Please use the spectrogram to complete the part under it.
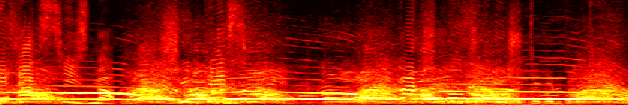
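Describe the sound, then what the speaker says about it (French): A crowd at a far-right nationalist rally jeers and shouts at a woman, a dense, continuous wall of raised voices and hostile cries, loud and close throughout. "Huée par la foule"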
